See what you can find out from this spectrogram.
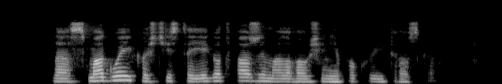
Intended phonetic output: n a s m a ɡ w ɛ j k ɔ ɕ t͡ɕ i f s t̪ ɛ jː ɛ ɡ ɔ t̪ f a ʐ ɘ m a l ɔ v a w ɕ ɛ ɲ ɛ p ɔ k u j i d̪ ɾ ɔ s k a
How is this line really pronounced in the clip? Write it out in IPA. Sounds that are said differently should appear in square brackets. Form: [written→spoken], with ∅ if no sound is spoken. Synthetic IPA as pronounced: n a s m a ɡ w ɛ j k ɔ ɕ t͡ɕ i [f→∅] s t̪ ɛ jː ɛ ɡ ɔ t̪ f a ʐ ɘ m a l ɔ v a w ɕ ɛ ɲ ɛ p ɔ k u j i [d̪→t̪] ɾ ɔ s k a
